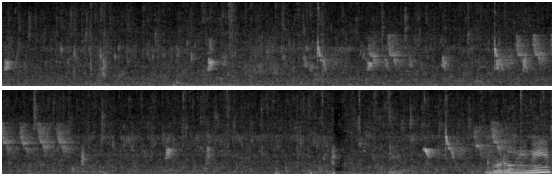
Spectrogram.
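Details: A bulbul in a mini breeding aviary gives quick, bright chirps and short whistled notes several times a second, ending in a louder rising phrase, with faint dripping water behind.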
